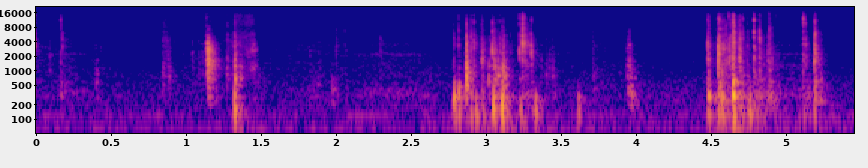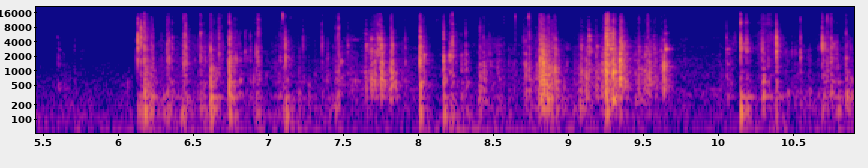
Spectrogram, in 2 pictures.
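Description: Plastic mascara tubes clicking and clattering against one another in bursts as handfuls are set down and lined up, with the clatter thickest in the second half.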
